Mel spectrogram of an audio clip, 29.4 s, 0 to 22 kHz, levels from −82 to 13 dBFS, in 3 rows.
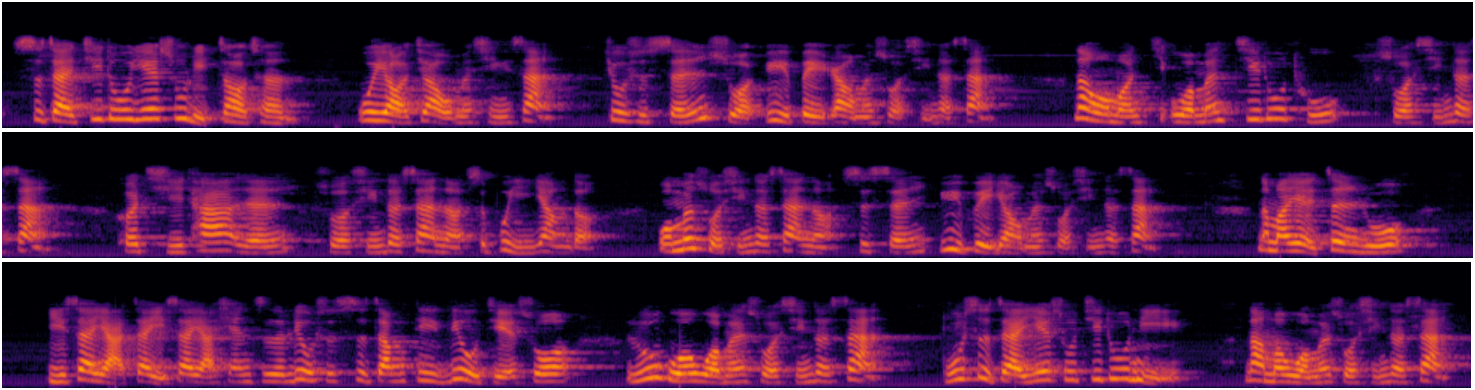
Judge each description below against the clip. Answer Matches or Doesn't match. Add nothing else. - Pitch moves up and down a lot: Matches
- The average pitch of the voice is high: Matches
